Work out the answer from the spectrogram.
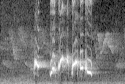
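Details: Red-whiskered bulbul singing competition-style song for training. A single quick run of rich, rolling fluty notes lasting under a second.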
